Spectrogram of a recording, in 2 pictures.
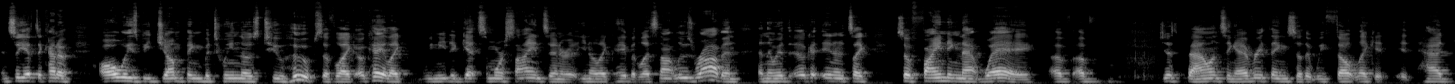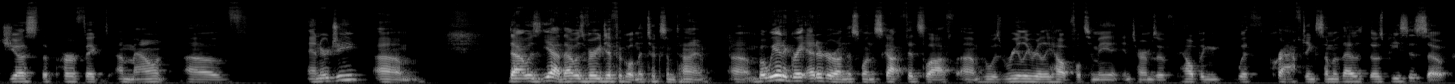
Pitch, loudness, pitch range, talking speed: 135 Hz, -26 LUFS, 125-150 Hz, 235 wpm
